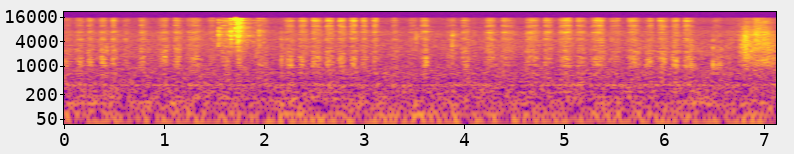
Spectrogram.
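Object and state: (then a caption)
Colored pencil scratching on a paper pad. A hand shades with a purple wooden colored pencil on a large, flat white paper drawing pad resting on a wooden desk, making rapid scratching strokes. The result is a quiet, steady, rhythmic scratch with a bright, airy rasp over a soft low rumble, with slightly louder strokes near the two-second mark and the end.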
